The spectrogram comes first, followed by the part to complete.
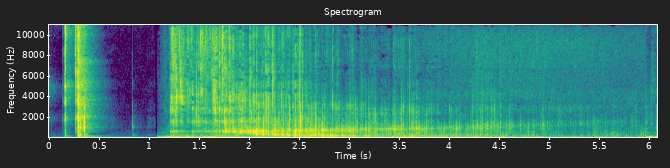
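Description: A sharp click just after the start, then from about a second in, beer pouring into a glass, the splash and fizz slowly dying away.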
